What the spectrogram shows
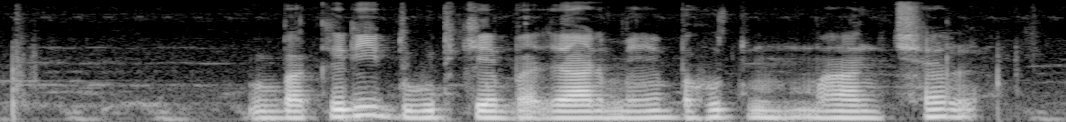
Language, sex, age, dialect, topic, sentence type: Maithili, male, 25-30, Southern/Standard, agriculture, statement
